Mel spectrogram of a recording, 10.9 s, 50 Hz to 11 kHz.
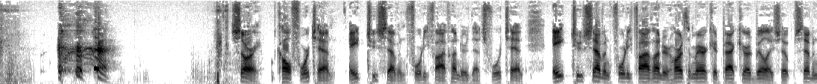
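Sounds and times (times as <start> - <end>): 
person coughing: 0.8 - 1.6
speech: 1.3 - 1.6, 3.1 - 10.9.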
